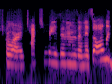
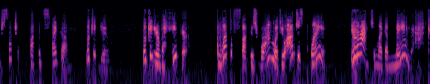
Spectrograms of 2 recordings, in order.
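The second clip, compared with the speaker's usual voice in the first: cool, calm, even, unbothered delivery; 3 semitones higher than usual. Speaker quotes what he said when she screamed at him, imitating someone speaking calmly. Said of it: "And he would say so calmly".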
